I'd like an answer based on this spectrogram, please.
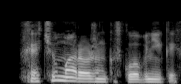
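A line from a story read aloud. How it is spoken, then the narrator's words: Snorted. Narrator (Russian): хмыкнул я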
